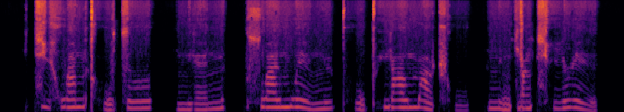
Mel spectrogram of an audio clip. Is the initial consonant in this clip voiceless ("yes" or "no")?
yes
